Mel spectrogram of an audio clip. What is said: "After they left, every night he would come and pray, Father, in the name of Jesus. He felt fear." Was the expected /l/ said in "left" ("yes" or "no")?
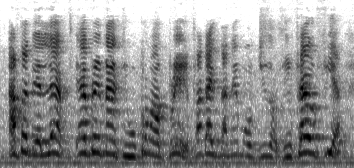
yes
